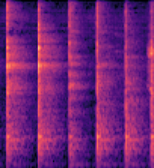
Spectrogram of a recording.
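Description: Convex face of a hammer head striking the fibres of a wooden tenon end resting on an anvil, five sharp, evenly spaced taps about half a second apart, close and clear with no talking.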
